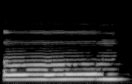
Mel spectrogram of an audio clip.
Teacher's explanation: यानी ह्रस्व स्वर को बोलने के लिए मान लीजिए कि हमें 1 क्षण का समय लगता है, तो प्लुत स्वर के उच्चारण में हमें 3 गुना समय लगेगा।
